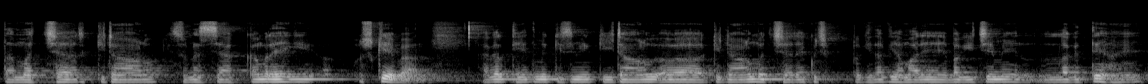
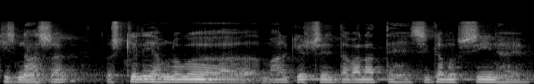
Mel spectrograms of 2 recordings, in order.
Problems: none marked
